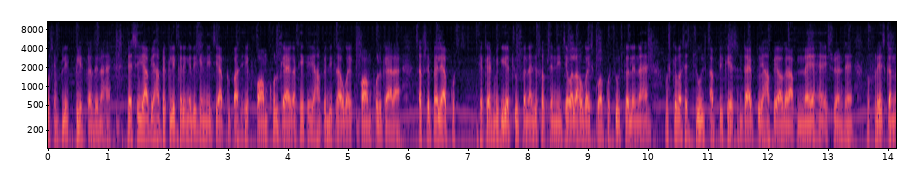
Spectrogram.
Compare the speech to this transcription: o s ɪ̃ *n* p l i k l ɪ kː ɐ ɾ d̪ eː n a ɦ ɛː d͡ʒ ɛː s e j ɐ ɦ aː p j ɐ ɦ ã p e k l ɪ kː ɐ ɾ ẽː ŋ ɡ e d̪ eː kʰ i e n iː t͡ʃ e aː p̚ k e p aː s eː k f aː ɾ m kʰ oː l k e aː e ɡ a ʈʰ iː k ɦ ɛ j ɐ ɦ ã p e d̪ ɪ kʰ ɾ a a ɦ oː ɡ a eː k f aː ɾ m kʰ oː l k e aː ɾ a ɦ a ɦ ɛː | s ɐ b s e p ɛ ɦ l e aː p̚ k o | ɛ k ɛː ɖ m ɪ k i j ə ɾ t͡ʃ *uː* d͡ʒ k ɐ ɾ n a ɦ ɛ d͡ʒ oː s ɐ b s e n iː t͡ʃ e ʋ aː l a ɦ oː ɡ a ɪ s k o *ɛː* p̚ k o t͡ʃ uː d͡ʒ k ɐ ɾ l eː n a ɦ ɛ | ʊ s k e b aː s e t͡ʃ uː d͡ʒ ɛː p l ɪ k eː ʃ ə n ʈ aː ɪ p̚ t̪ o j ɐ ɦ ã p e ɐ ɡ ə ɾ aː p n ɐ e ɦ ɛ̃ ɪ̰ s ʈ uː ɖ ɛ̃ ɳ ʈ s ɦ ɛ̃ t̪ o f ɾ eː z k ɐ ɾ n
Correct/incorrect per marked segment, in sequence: incorrect: m, correct, incorrect: aː

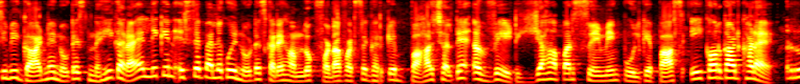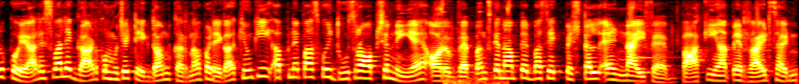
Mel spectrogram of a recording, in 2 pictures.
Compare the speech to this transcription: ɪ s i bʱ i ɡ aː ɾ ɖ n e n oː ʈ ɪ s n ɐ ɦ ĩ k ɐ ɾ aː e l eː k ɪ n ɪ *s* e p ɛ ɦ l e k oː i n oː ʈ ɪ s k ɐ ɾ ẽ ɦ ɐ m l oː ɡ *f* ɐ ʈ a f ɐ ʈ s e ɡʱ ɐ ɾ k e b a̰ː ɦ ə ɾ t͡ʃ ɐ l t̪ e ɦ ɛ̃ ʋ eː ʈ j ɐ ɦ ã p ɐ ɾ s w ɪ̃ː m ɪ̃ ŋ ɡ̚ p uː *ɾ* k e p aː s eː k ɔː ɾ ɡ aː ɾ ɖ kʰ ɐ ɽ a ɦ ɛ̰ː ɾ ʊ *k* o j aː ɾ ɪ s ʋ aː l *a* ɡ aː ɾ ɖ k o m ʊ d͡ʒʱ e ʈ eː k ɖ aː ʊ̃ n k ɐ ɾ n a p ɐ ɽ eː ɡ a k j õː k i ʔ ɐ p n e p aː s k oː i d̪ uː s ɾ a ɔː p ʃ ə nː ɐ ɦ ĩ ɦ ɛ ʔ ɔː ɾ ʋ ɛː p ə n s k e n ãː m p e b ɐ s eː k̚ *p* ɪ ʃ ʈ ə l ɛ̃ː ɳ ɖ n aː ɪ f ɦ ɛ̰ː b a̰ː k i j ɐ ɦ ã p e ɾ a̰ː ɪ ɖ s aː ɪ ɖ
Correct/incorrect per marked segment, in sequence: incorrect: sː, correct, incorrect: l, correct, incorrect: e, correct

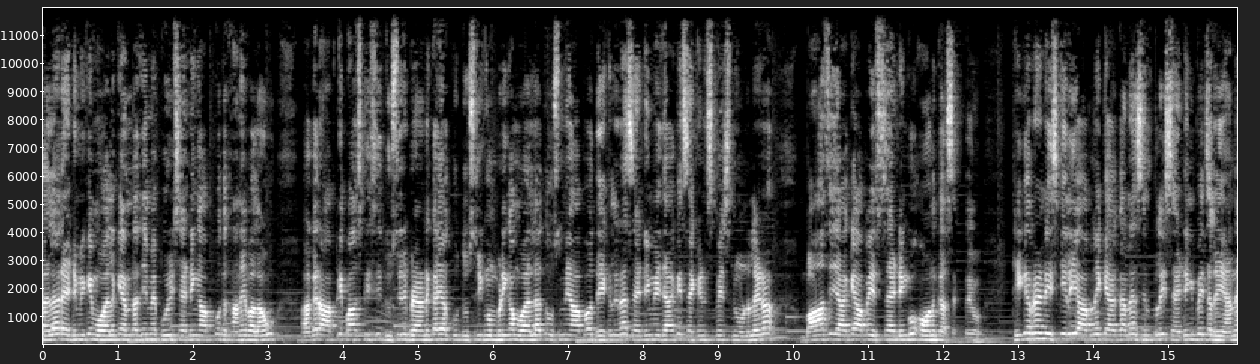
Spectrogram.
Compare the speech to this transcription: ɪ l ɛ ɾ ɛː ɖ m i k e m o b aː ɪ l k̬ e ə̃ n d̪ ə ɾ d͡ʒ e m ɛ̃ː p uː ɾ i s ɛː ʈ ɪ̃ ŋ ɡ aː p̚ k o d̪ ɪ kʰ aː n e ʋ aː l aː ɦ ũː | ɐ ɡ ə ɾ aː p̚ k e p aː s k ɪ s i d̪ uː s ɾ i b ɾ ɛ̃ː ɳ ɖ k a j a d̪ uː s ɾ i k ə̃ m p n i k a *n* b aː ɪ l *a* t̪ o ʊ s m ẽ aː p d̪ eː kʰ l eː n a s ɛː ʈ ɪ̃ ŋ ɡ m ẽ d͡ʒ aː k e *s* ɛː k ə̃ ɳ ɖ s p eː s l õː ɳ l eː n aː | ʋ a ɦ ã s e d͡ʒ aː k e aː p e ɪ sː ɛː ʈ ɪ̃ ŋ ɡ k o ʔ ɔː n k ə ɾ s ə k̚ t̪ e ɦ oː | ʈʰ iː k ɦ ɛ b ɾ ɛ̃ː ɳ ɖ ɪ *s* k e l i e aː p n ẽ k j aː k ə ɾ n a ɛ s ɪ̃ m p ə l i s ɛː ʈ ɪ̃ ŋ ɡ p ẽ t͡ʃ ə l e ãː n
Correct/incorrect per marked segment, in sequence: incorrect: m, incorrect: ɛ, correct, correct

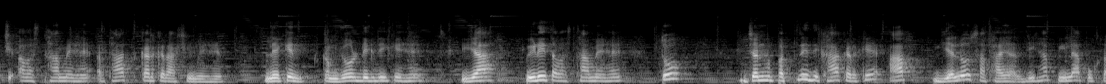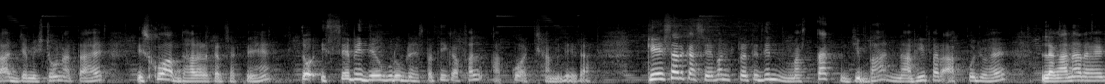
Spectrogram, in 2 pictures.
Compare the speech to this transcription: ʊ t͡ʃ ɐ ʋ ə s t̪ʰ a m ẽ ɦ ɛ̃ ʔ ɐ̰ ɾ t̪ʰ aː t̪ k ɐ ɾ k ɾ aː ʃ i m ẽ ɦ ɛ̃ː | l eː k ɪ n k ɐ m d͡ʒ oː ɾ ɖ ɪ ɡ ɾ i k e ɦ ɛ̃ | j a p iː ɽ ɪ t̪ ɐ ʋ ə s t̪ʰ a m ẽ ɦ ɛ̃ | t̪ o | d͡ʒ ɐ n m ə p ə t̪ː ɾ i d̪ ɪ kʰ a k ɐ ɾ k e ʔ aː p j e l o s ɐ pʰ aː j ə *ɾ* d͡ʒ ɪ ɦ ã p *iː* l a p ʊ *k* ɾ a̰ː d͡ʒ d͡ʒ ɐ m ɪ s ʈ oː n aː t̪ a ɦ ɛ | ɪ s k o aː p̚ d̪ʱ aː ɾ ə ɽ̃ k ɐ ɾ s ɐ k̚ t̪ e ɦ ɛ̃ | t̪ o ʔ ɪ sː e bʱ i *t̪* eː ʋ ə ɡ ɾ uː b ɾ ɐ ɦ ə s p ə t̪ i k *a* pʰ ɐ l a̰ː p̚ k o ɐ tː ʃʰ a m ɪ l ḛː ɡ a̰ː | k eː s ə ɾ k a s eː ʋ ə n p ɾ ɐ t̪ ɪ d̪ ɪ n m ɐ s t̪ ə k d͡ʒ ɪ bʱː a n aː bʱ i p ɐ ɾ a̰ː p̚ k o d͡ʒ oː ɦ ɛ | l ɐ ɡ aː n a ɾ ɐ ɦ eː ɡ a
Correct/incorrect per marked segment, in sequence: correct, correct, incorrect: kʰ, incorrect: d̪, correct

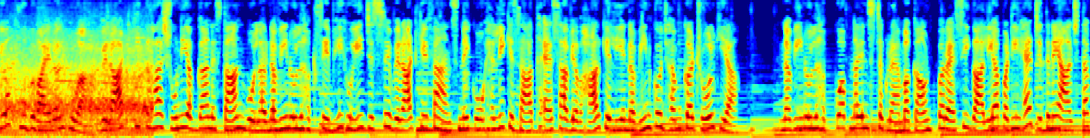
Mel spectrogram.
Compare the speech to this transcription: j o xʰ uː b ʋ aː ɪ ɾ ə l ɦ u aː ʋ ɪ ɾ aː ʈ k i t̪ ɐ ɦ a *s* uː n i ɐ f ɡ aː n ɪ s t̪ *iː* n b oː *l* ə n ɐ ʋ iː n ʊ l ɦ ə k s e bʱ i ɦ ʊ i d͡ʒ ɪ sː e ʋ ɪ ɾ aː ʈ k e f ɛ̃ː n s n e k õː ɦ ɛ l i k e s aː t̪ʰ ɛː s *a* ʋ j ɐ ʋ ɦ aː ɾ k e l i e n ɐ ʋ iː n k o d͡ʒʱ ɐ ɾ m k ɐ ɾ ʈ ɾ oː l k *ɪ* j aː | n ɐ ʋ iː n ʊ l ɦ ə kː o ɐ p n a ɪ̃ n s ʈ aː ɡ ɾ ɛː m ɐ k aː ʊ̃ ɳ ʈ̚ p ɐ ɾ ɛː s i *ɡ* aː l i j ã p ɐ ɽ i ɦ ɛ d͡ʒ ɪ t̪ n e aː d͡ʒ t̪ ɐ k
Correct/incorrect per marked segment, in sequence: incorrect: ʃ, incorrect: aː, correct, correct, incorrect: i, correct

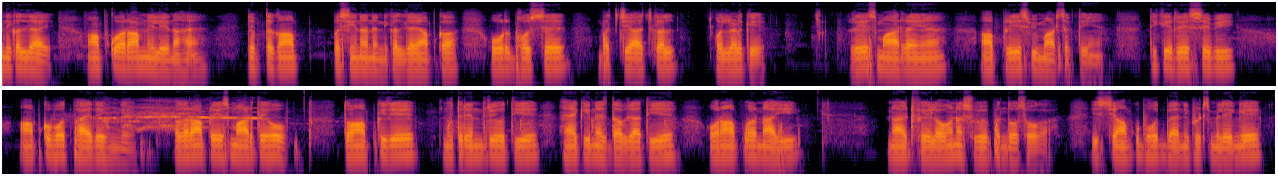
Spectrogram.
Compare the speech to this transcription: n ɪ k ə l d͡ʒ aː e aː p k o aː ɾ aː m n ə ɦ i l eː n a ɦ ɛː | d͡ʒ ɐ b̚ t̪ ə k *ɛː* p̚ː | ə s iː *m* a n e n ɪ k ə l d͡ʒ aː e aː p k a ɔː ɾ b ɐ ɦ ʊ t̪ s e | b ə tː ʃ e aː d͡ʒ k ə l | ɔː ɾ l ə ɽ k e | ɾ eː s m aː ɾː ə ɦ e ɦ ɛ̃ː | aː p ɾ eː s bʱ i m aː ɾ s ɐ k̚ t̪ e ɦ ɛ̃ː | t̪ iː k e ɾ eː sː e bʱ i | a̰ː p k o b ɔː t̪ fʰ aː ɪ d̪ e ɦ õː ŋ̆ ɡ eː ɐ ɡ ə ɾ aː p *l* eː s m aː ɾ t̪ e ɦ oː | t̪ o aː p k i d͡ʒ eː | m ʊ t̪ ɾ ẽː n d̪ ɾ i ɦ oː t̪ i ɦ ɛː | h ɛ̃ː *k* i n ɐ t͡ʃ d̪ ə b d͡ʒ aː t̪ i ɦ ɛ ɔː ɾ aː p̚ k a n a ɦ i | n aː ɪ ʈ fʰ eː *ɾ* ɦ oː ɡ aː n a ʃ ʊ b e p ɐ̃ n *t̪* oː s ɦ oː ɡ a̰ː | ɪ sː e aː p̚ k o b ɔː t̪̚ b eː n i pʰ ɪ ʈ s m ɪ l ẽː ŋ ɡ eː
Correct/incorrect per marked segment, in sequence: incorrect: aː, incorrect: n, incorrect: ɾ, correct, incorrect: l, incorrect: d̪

